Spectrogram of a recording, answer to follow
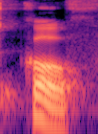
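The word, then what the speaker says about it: ק: Then there's kof, which in modern pronunciation just makes a hard K sound, but we represent it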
